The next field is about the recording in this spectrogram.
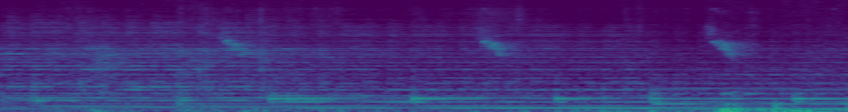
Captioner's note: birds chirping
